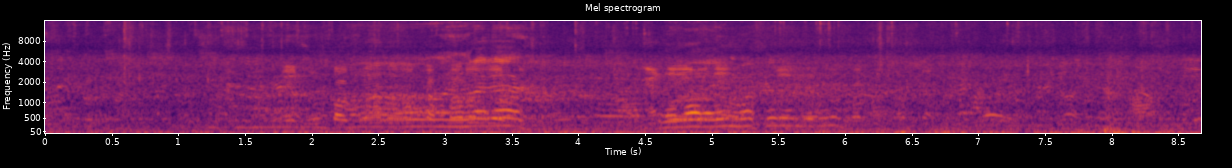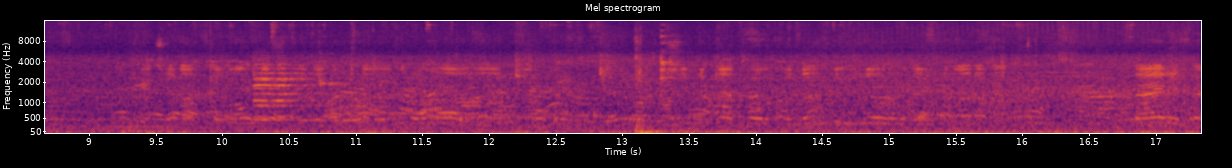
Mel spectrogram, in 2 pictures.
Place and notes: {
  "title": "Keupstr., Köln Mülheim - street ambience, walk",
  "date": "2013-07-18 19:55:00",
  "description": "short walk in Keupstr, i used to live here years ago, still visiting the same restaurant for its chicken soup.\n(Sony PCM D50, OKM2)",
  "latitude": "50.96",
  "longitude": "7.01",
  "altitude": "52",
  "timezone": "Europe/Berlin"
}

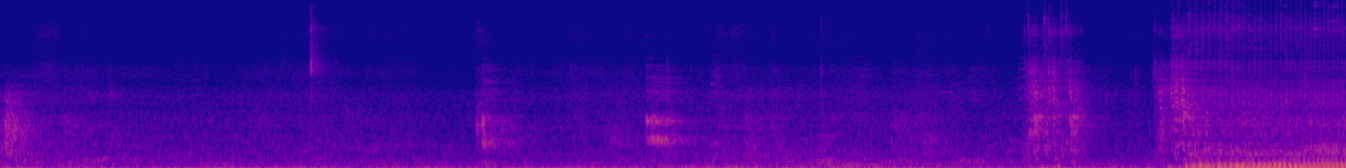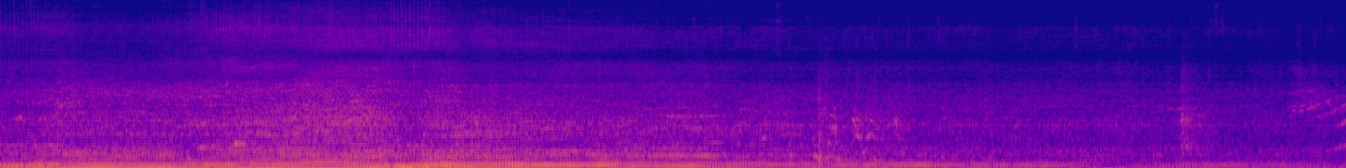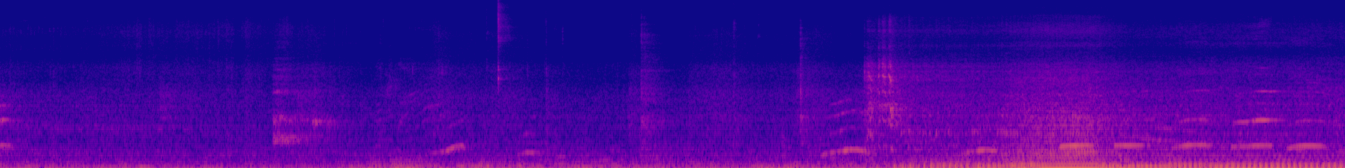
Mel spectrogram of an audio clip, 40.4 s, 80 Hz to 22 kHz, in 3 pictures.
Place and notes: {
  "title": "協天宮, Yuli Township - In the temple plaza",
  "date": "2014-09-07 16:14:00",
  "description": "In the temple plaza",
  "latitude": "23.33",
  "longitude": "121.32",
  "altitude": "136",
  "timezone": "Asia/Taipei"
}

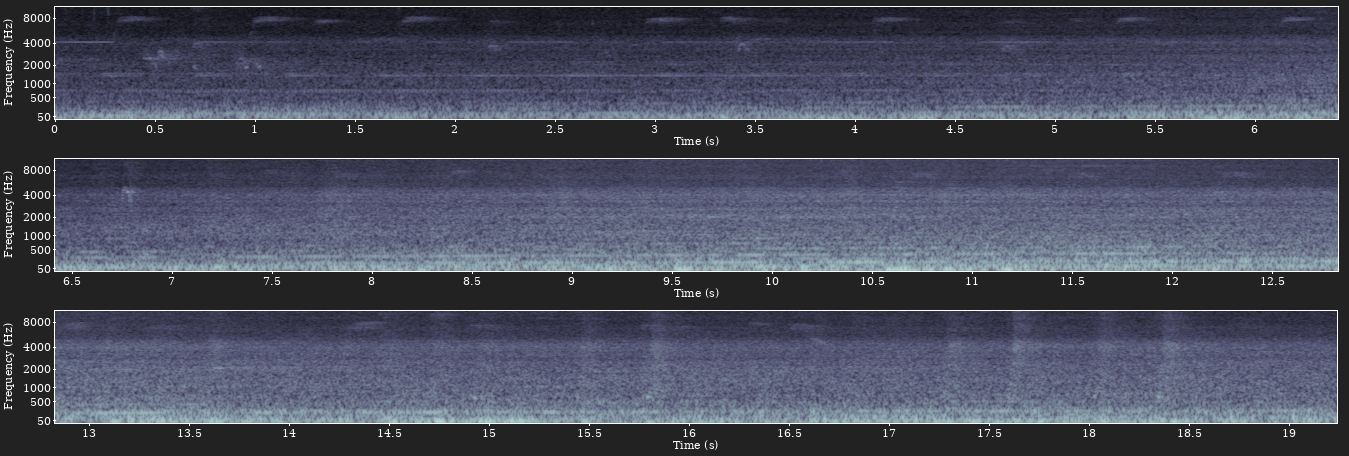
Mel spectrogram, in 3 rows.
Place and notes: {
  "title": "Zuanxiang Rd., 頭城鎮城北里 - Next to the railway",
  "date": "2014-07-07 16:12:00",
  "description": "Next to the railway, Birdsong, Very hot weather, Traveling by train",
  "latitude": "24.86",
  "longitude": "121.82",
  "altitude": "12",
  "timezone": "Asia/Taipei"
}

